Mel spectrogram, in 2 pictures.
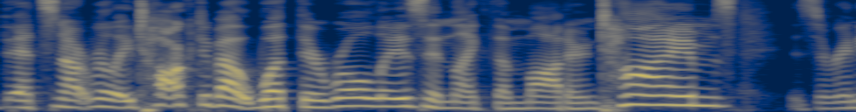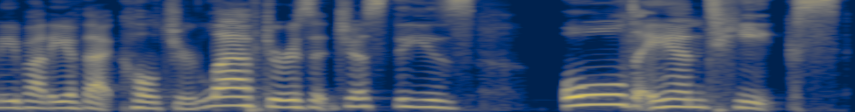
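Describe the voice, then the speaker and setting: A woman's voice: medium pitch, normal speed, no echo. A woman talks through a film as a podcast co-host in a mid-range voice. She is casual and thoughtful, leaning often on "like" as she works out her point. The sound is dry, with no room around it. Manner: thoughtful, conversational, frequent "like" filler.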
